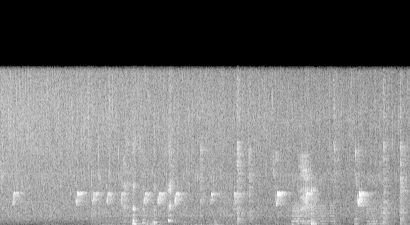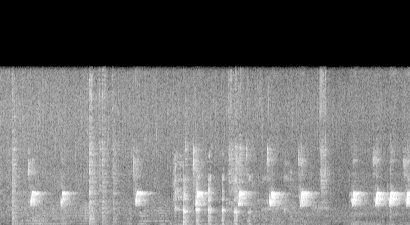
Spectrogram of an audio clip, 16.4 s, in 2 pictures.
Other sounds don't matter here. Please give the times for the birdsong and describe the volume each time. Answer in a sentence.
You can hear the birdsong from 0.0 to 16.3 s, getting louder.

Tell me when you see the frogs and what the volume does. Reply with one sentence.
The frogs can't be heard in this clip.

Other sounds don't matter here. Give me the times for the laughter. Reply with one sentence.
You can hear the laughter from 2.5 to 3.5 s, from 5.5 to 6.4 s and from 11.6 to 13.9 s.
